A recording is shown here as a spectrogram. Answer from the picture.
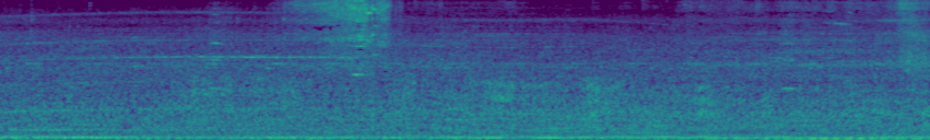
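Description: NJ Transit passenger coaches rolling slowly past as the train pulls out: a steady rumble of steel wheels on rail.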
